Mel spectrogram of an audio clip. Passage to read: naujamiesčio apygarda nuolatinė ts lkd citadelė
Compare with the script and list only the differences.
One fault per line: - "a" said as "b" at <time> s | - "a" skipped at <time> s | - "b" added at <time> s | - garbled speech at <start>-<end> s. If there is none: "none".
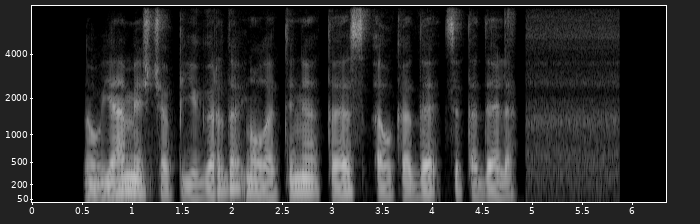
none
